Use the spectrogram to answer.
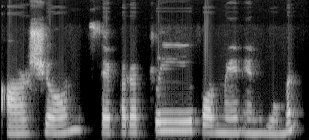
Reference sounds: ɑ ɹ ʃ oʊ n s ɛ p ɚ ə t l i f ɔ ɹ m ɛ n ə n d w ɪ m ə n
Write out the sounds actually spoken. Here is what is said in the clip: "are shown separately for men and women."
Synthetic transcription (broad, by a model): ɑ ɹ ʃ oʊ n s ɛ p ɚ ə t l i f ɔ ɹ m ɛ n ə n d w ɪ m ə n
